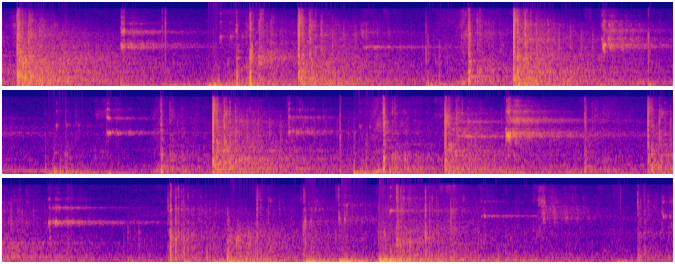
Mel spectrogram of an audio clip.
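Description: Squash rally: the ball cracks off rackets and the court walls again and again, with brief high squeaks of shoes on the court floor between the hits.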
